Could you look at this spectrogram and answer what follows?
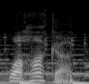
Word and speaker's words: Oaxaca: Oaxaca, pronounced Oaxaca, is both the name of this Mexican state and its capital city.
